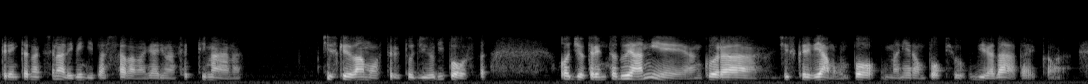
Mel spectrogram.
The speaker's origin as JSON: {"language": "Italian", "region": "Calabria", "country": "Italy", "said": "Io sono calabrese di origine, quindi dalla Calabria a Colonia in Germania ci scrivevamo"}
